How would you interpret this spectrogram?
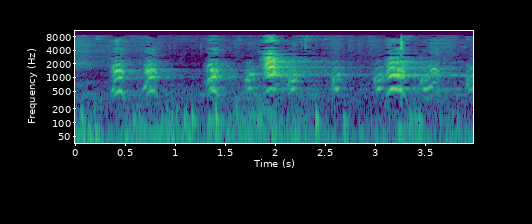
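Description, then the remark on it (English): A female search and rescue dog barks repeatedly in quick, insistent bursts, about eight or nine sharp yips and barks over a few seconds, loud with some outdoor background noise, alerting her handler that she has found a person lost in a forest. “Her bark is the alert to say that she's found somebody.”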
